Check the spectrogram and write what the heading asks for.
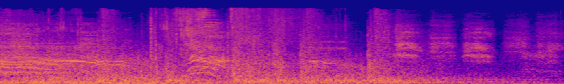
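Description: Staged fight: several blows and thuds with grunts as a man is knocked to the ground. The noise dies down after about four seconds.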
